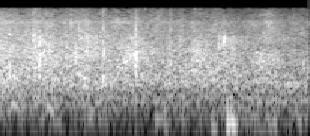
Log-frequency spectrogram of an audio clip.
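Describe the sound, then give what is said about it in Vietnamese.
Audience applause at a live talk event: steady, dense clapping from many hands, loud and continuous throughout without a break. “Chúng ta cho thêm một tràng vỗ tay nữa cho sự kỳ ngộ này.”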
